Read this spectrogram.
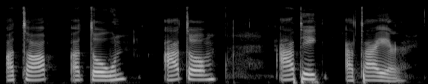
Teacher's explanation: The alveolar stops. Voiceless alveolar stop.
